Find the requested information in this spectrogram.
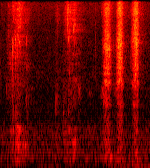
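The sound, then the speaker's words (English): Someone slurps a very green tea in a few short, airy, hissing pulls, quiet at first and then a rhythmic run of three or four slurps ending in a sharper sound. No one speaks. “Drinks tea. Slurp.”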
